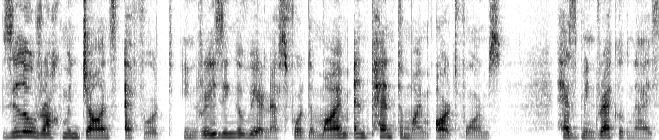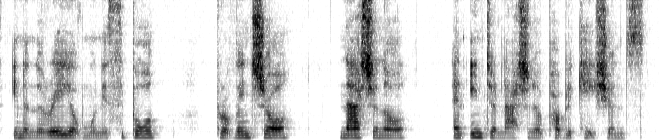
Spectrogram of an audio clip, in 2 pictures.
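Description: A woman reading scripted documentary narration in a steady, formal way. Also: fairly low pitch, moderate pace.

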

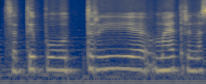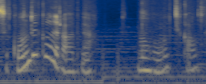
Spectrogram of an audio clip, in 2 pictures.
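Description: A woman's voice: a little high, unhurried, a little mellow, faint music behind. Woman casually commenting on a game. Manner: musing aloud, questioning. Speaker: gaming video host and commentator.

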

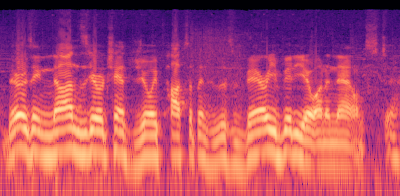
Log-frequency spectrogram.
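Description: A man co-hosting a show in a deadpan manner, mixing scripted announcements with casual chat. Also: medium pitch, fairly quick, lo-fi sound, soft background music. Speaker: co-host of a story-reading show.

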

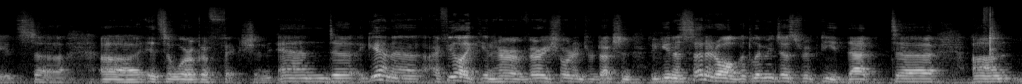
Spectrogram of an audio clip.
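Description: A middle-aged man from Russia speaks as an author at a book reading, addressing a small audience informally with deliberate, halting phrasing and emphatic repetition. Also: mid-range voice. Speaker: author presenting his book. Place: small library meeting room, indoors. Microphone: distant camera microphone. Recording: roomy, distant microphone with background noise.

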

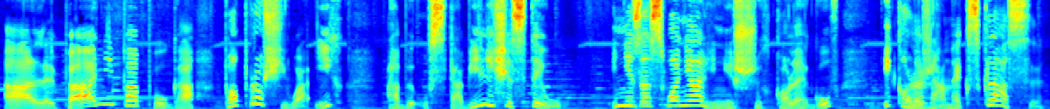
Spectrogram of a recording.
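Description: A woman's voice: medium pitch, sing-song, unhurried, faint music behind. A woman narrating a scripted children's story.

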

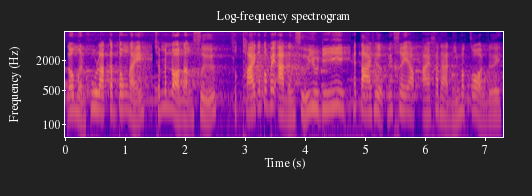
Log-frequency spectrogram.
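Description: A man voicing a bookish, easily flustered teenage schoolboy in an animated dub, grumbling to himself. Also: high-pitched, quick pace, few pauses, soft background music. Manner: flustered, grumbling inner monologue. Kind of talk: anime dub acting.

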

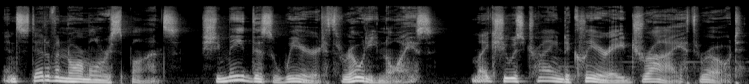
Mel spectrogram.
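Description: A man reading first-person horror stories in a slow, hushed, dramatic storytelling manner. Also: medium pitch, very animated, slightly rough. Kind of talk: scripted horror narration. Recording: faint music underneath. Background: soft background music.

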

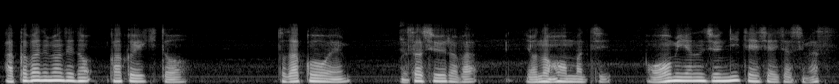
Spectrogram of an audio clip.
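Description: Slow, formal male train conductor. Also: mid-range voice. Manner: formal, unhurried conductor delivery. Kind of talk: on-board train announcements. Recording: dull recording over train speakers.

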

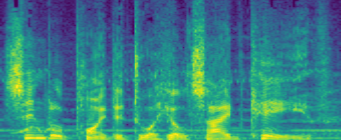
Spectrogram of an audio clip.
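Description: A man's voice: mid-range voice, big pitch swings, unhurried, over music. A man narrating a children's story in a scripted, dramatic style.

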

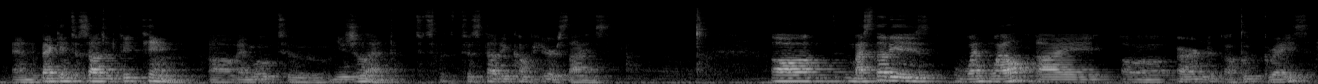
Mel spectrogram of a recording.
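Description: Hombre coreano que habla con muchas pausas y titubeos, en una sala con eco. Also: male voice, medium pitch, darkish tone. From South Korea. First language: Korean. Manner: hesitant, many fillers and restarts. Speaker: guest. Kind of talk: testimonial interview. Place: small dark meeting room, seated at a table. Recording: echoey room, mic far off, faint hiss.

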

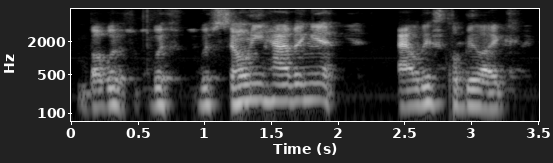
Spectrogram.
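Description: A man's voice: fairly high pitch, moderate pace, pushed and bright, rough recording. A young man chatting casually with lots of filler words, on a headset webcam call from his bedroom. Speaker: podcast co-host. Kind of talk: casual chat.

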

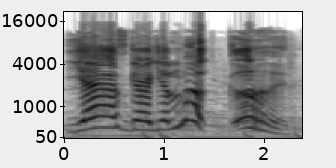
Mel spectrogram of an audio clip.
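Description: Woman, 30s, chatty vlogger, phone held at arm's length, a little high-voiced, music clearly audible under her. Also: sing-song, drawn-out words, bright, forceful tone. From Atlanta, United States. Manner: chatty, bubbly, addresses viewers as y'all. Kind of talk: casual vlog chat to camera. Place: office turned party venue, indoors.

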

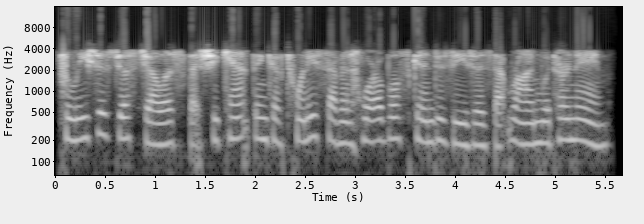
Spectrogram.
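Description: A woman's voice: medium pitch, steady tone, moderate pace, dry recording, natural voice. Phone-like woman as a defiant cartoon fox girl. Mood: defensive. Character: excitable, guilt-ridden, defiant young girl fox. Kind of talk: comic strip cartoon dub. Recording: thin, band-limited, phone-like sound.

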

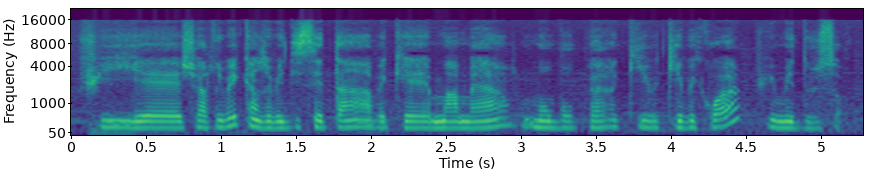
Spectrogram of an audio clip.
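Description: Peruvian-born woman in her 30s, low gravelly voice, chatty with hesitations, faint music. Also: little pitch movement, fairly quick, mellow. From Peru. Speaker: interviewee. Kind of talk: casual interview. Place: outdoors in a garden.

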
